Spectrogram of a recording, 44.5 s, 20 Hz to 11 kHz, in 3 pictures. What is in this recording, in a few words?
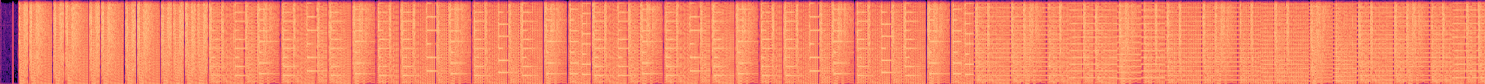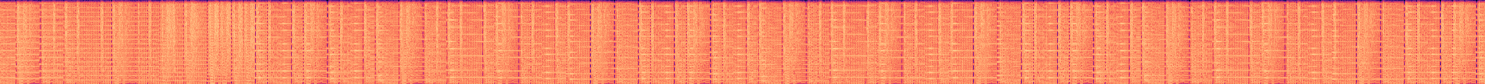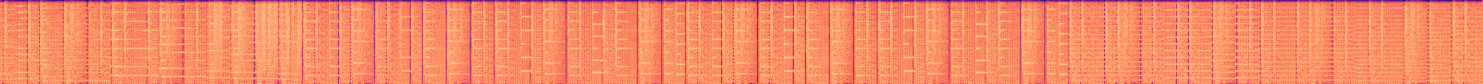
Trip, CSG8580R5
